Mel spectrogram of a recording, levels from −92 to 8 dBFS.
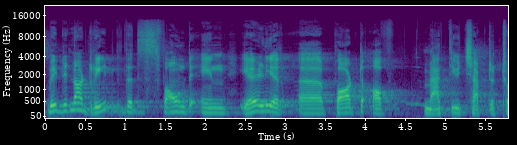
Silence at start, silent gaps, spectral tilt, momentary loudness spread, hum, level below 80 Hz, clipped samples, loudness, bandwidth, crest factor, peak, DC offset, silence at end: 0 s; none; -4 dB/octave; 8 LU; none; -68 dBFS; under 0.1%; -28 LUFS; 14.5 kHz; 22 dB; -6 dBFS; under 0.1%; 0 s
